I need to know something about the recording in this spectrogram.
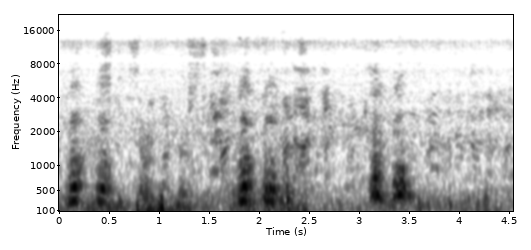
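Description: A woman talks nearby outdoors.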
